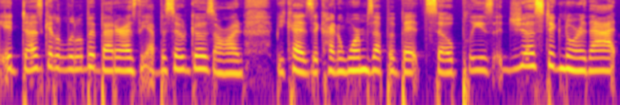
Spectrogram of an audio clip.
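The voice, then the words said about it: Raspy, strained voice. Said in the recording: “I happened to ride a couple of rides that I ended up screaming on ... my voice is a little raspy”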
